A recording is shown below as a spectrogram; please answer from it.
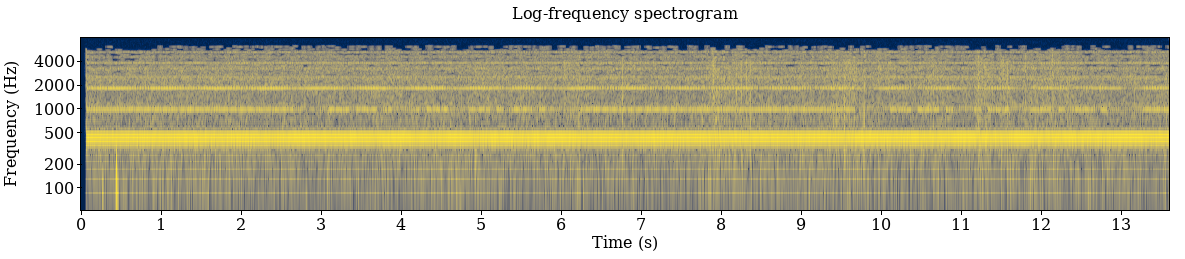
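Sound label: non-directional beacon; GAC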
